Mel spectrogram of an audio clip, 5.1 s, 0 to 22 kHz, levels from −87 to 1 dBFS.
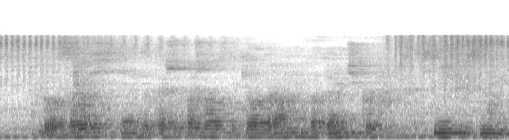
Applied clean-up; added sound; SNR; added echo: none; Rattle (instrument); 17 dB; reverberation time 1.1 s.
